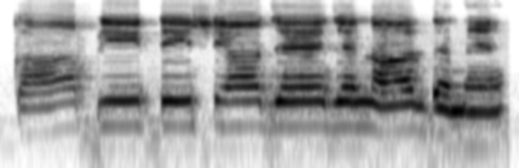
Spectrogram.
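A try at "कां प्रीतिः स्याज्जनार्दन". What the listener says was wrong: शाह जय जय जनार्दन ऐसे नहीं बोलना है, ये जय आधा और बड़ा जय दोनों मिले हुए हैं, तो इसलिए ऐसे बोलिए, शाह जनार्दन, बोलिए। हाँ ठीक है, इसको और सुधार लें, तो शाह जनार्दन, जय 2 है ना।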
